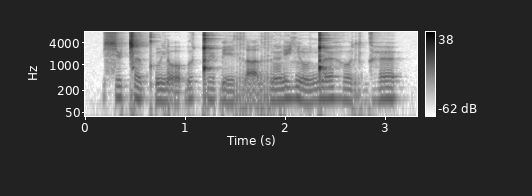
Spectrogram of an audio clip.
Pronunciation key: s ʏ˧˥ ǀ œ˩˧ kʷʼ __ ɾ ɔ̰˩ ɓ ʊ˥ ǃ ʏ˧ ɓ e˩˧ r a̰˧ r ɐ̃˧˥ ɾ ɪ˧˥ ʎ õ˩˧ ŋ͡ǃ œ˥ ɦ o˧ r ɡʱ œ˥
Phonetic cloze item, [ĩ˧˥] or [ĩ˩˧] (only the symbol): ĩ˩˧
